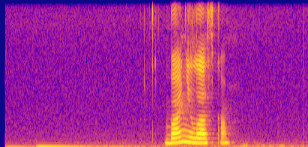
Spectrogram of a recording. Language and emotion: Russian, neutral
